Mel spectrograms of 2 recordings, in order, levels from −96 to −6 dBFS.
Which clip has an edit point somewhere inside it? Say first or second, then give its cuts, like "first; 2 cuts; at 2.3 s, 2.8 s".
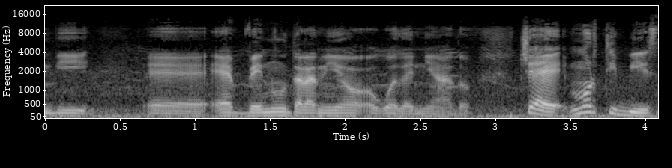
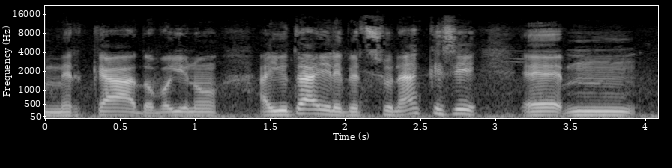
first; 1 cut; at 1.8 s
